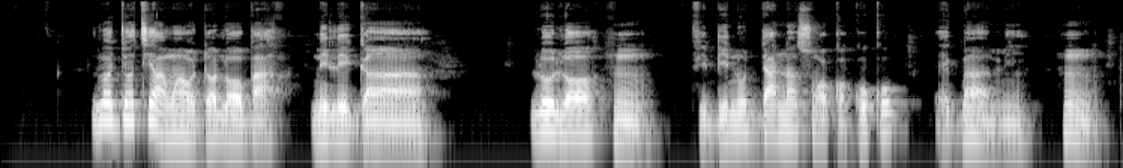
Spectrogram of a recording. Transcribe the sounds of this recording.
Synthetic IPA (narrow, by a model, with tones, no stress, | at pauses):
lɔ˦d͡ʒɔ˦ti˦a˦˨w̃ɔ̃˧ɔ˨dɔ˨˦lɔ˧ba˧ | nĩ˧˦le˦ɡã˧˦ | lo˦lɔ˧˦hũ˨ | fi˨bi˨˦nũ˦da˦nã˦˨sũ˧˦ɔ˧kɔ˨ko˨˦ko˦ | ɛ̰˨ɡ͡bã˨˦˨mĩ˧ | h̩˨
